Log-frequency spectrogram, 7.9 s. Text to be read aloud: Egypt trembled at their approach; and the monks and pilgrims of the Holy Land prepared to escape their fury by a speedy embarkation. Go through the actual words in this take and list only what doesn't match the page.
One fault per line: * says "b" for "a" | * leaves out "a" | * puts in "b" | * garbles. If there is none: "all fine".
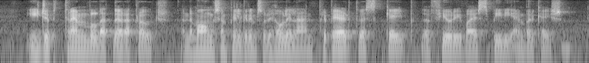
all fine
